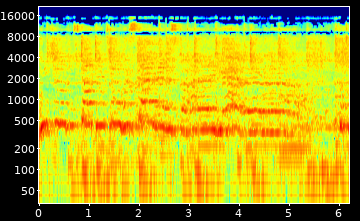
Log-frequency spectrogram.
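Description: A young woman singing a karaoke song through a handheld microphone and PA speakers, over a backing track, the melody moving in long held notes.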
